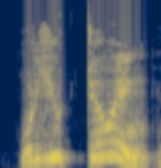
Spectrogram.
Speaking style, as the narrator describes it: Julia screamed

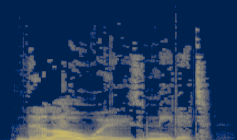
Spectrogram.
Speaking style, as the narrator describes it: he roared

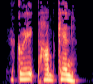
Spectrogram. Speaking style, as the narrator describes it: Janelle cried

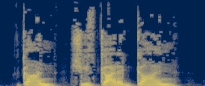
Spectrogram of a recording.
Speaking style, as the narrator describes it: Freddie Denton shouted

